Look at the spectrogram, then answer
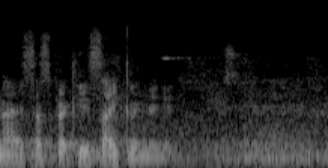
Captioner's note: laughter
